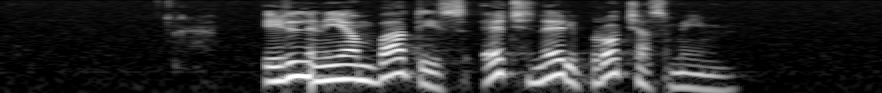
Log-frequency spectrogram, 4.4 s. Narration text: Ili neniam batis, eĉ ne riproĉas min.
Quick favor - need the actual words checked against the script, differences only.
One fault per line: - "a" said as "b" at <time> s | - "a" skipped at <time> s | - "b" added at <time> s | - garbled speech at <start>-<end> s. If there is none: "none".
none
